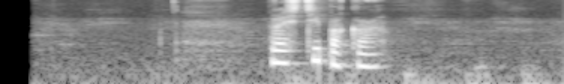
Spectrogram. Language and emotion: Russian, sad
